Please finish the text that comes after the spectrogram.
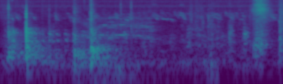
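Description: Young chicks clucking and peeping near a home in the early morning, a few short calls scattered over steady background noise.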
